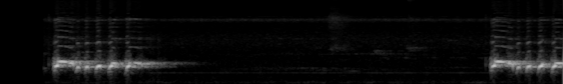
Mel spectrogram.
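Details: Zebra dove of the Bangkok type singing crossing style, one full throbbing coo phrase with a trailing steady note, then a long pause before the next phrase begins.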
